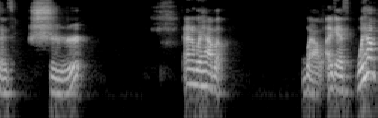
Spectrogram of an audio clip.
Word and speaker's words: 十: Now, the intersecting vertical line, make it into a 10, pronounced as 十.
